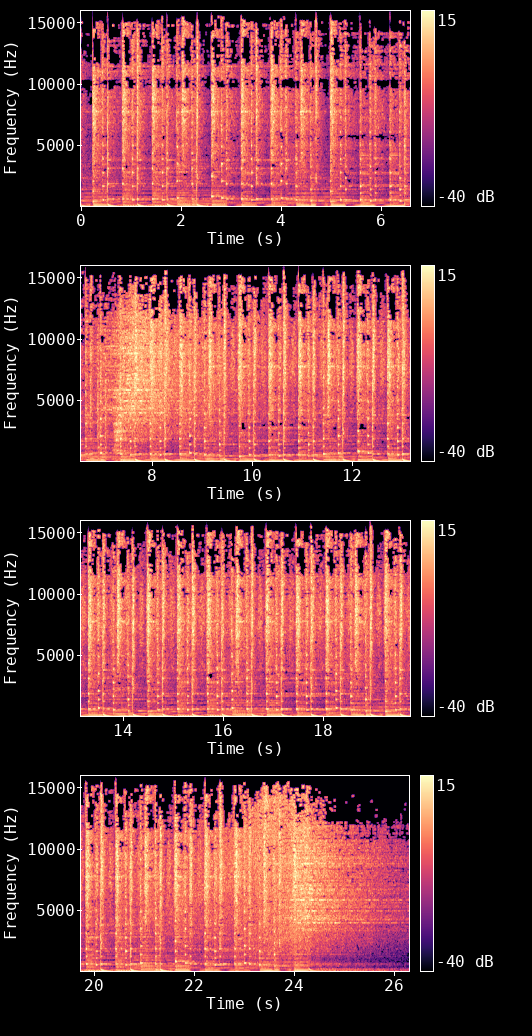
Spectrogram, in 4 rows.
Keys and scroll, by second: 9.5 ctrl+t.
